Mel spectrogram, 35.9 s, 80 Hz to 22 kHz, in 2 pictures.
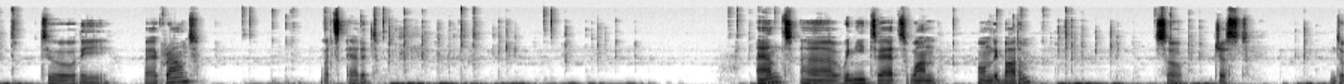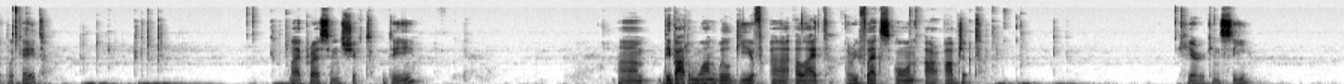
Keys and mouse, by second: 0.0 shift+a, 3.0-3.7 drag, 3.8 click, 4.7 s, 5.2 r, 5.8-8.3 drag, 6.5 g, 7.5 `, 8.3 s, 13.6-14.0 drag, 14.1 shift+d, 14.8-19.9 drag, 15.6 r, 19.0 `, 19.7 g, 20.8 click, 21.5 g, 21.9-33.6 drag, 32.0 g, 33.6-35.8 middle drag, 34.3 g.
